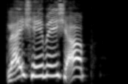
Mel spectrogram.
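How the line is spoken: Calling. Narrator (German): rief Amalie

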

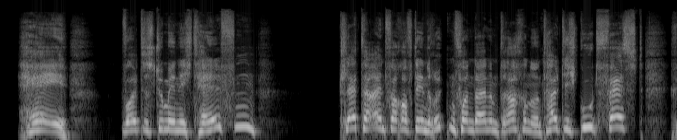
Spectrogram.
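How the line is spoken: Calling out. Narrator (German): rief Henry ihm zu

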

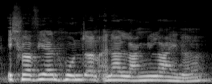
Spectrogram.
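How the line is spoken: Plain. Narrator (German): sagt er

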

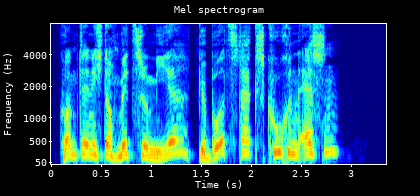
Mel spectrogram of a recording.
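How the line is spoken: Calling after. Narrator (German): rief Henry hinter ihnen her

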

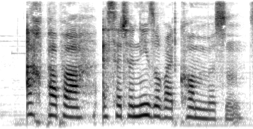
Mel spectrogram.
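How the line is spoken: Sighing woman. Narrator (German): seufzte sie

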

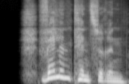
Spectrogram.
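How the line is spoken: Calling out. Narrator (German): rief Lucy

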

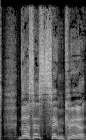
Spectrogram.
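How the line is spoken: Devil shouting. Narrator (German): schrie der Teufel

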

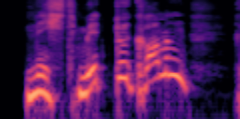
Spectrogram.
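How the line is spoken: Indignant exclamation. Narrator (German): rief empört

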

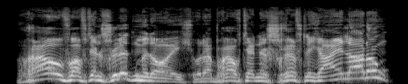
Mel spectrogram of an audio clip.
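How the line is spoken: Growling. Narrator (German): knurrte Knecht Ruprecht

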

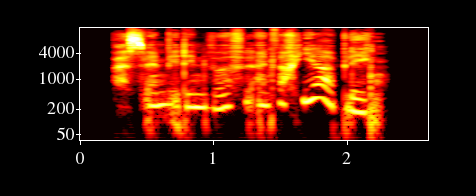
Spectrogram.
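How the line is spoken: Quiet question. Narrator (German): fragte leise

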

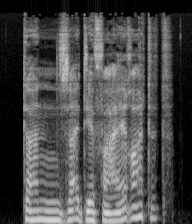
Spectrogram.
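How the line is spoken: Weak voice. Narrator (German): sagte er schwach

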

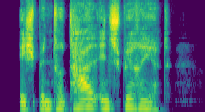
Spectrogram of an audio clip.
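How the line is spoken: Murmured. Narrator (German): murmelte Nobby

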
